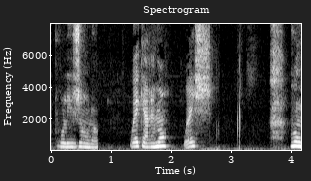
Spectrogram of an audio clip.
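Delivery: ordinary delivery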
